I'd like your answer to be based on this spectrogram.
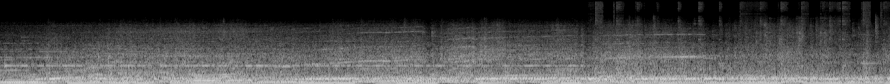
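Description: A rally car drives hard on a forest stage at the Tall Pines Rally 2021, its engine a loud, sustained roar with shifting tone and gritty road noise, heard close and without pause.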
